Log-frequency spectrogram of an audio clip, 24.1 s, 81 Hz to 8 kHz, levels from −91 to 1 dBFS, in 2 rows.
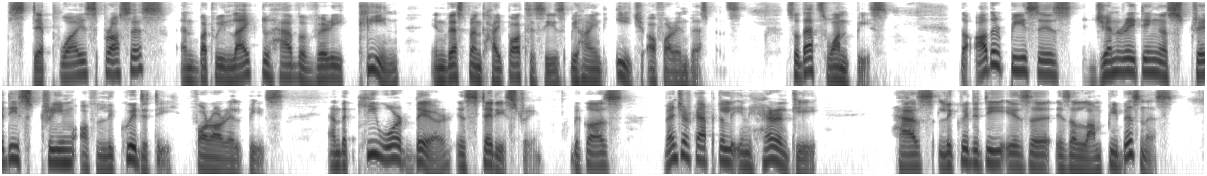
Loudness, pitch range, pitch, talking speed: -24 LUFS, 110-160 Hz, 130 Hz, 135 wpm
